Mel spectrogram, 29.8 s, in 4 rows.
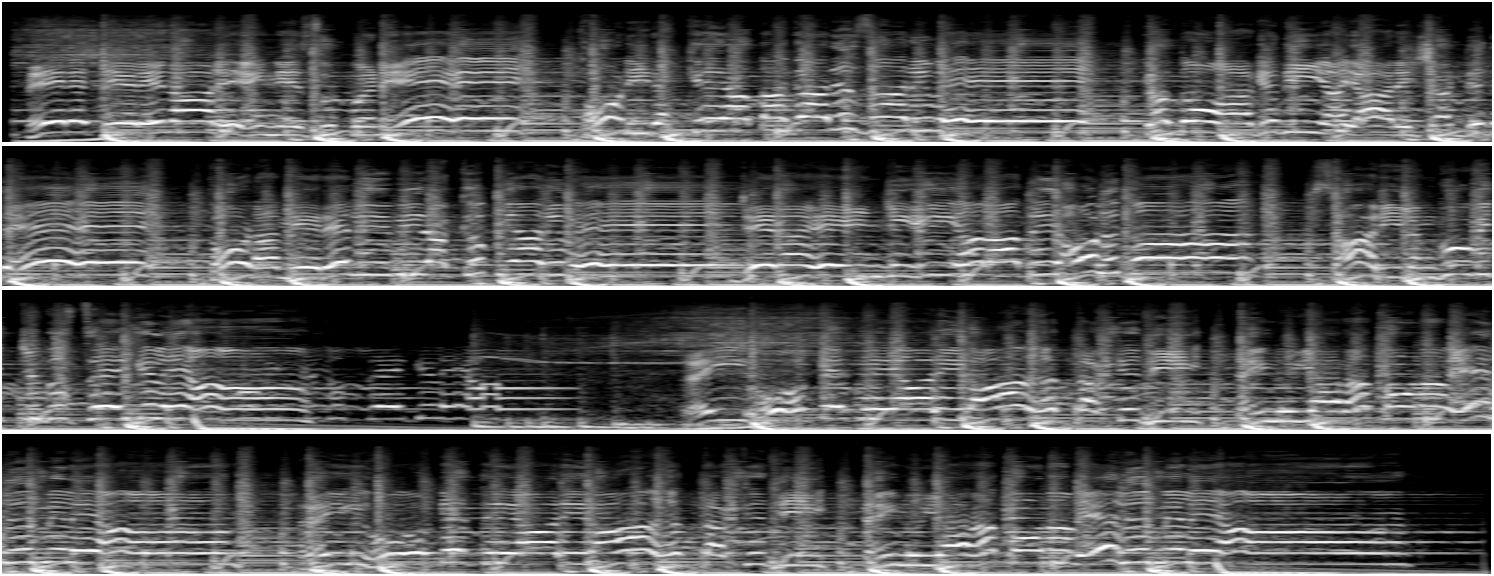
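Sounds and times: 
Punjabi pop ringtone: 0.1s - 29.2s.

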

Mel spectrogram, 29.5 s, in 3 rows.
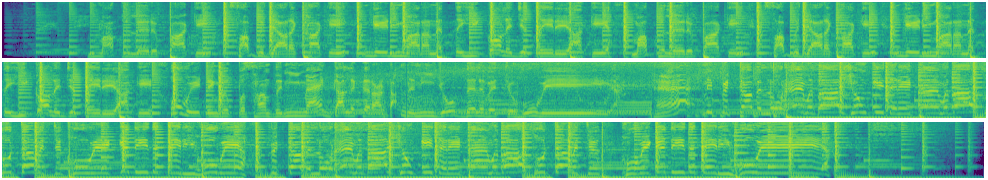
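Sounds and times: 
ringtone: 0.1s - 13.8s, 14.5s - 29.4s.

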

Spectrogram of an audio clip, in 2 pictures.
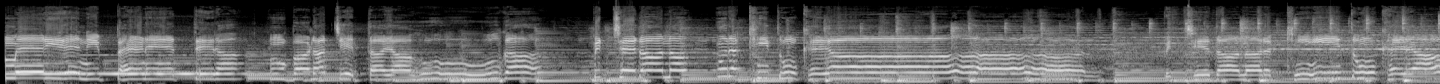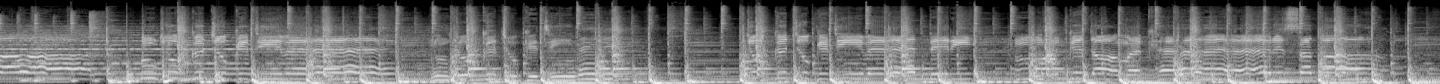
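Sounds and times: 
Punjabi pop ringtone: 0.1s - 28.7s.

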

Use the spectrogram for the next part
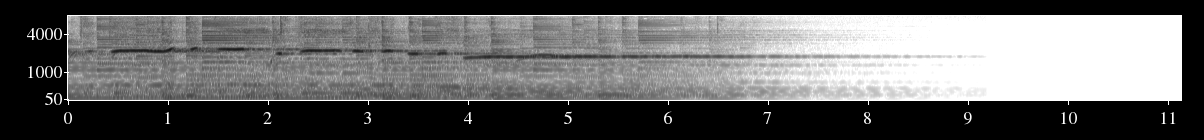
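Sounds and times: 
instrumental music: 0.0s - 8.6s.

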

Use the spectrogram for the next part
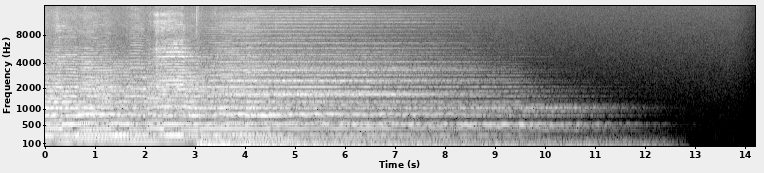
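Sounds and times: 
instrumental music: 0.0s - 10.7s.

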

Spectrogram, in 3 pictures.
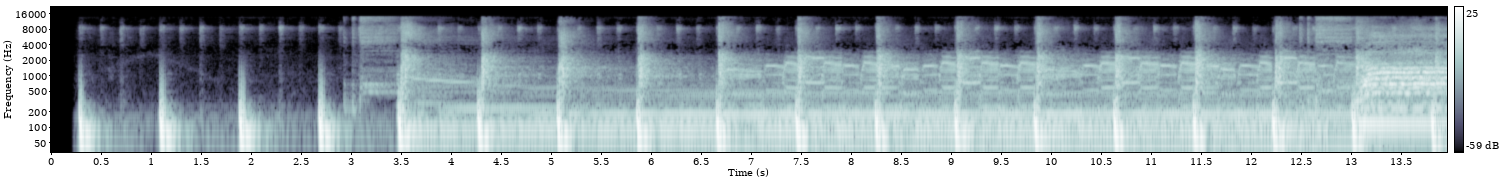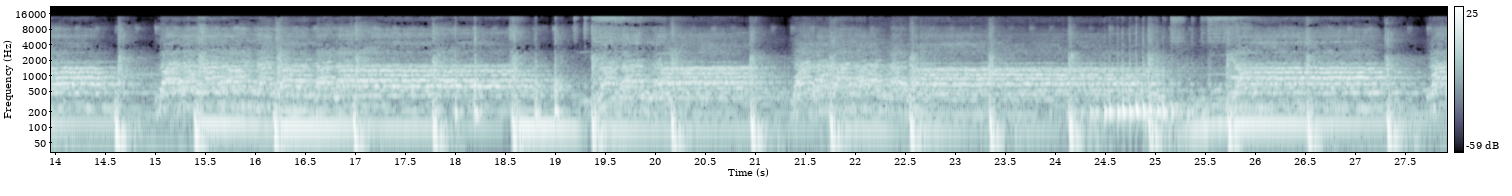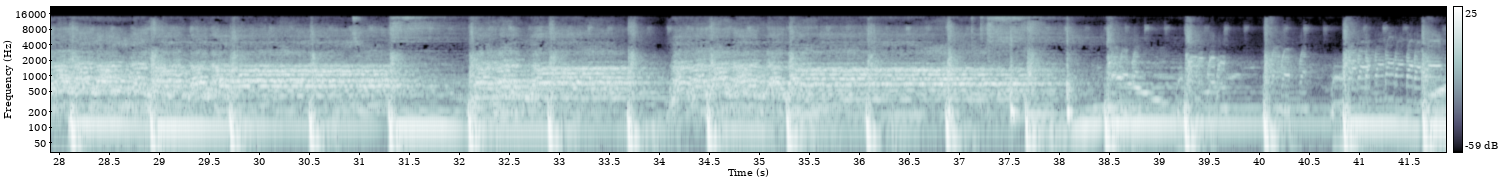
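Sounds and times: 
instrumental disco music: 0.2s - 41.8s.

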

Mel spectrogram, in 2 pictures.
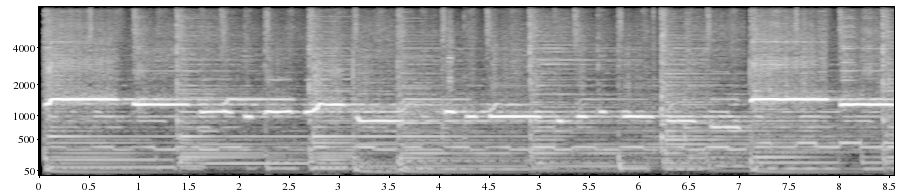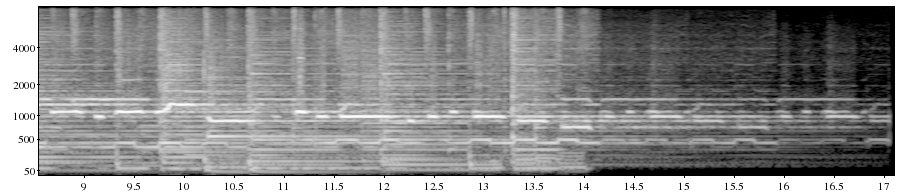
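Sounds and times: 
unplugged whistle, Bollywood style: 0.1s - 17.0s.

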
